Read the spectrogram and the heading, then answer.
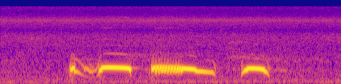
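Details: Spotted dove decoy bird delivering a single phrase of mellow coos: a quick introductory note, a level hoot, a long gently falling coo and a crisp closing note.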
